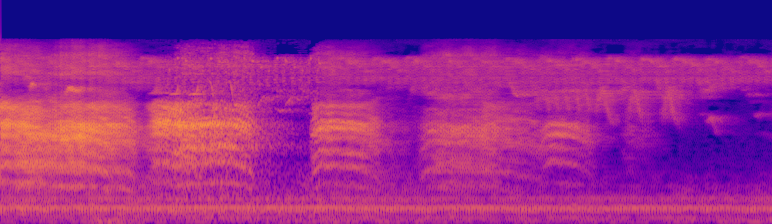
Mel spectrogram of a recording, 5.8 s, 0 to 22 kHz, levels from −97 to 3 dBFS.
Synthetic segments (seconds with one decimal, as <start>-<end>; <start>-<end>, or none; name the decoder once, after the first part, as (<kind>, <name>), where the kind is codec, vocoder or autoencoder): 0.0-1.2 (vocoder, Vocos); 2.4-5.8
